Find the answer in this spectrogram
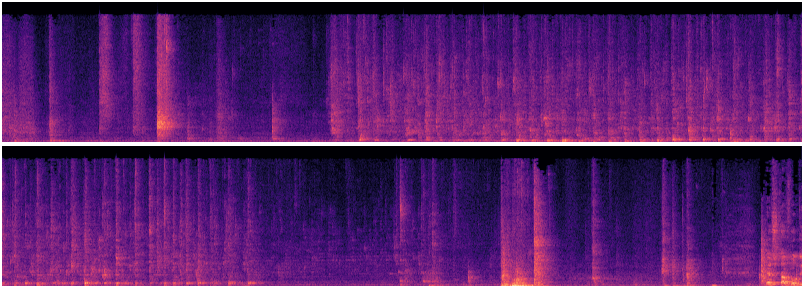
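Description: Water pouring into a kettle for about ten seconds, its pitch rising as the kettle fills, with a few handling clicks before and a single loud knock near the end.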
